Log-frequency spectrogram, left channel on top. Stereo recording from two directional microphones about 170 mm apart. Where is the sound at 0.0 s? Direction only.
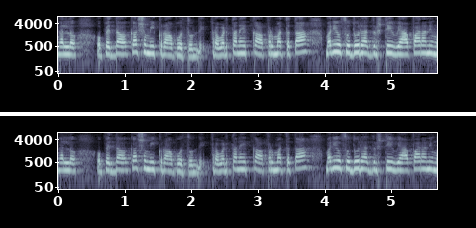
20° left (ahead or behind).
